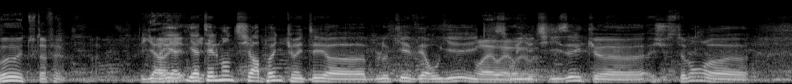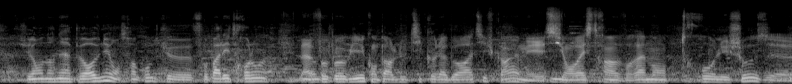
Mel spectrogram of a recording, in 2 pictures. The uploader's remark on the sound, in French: Enregistré au Renoma Café (avenue George V) !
